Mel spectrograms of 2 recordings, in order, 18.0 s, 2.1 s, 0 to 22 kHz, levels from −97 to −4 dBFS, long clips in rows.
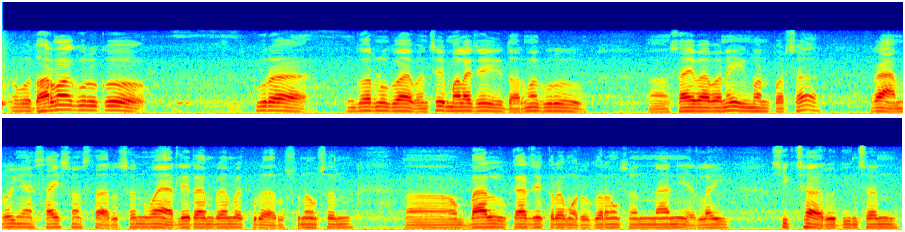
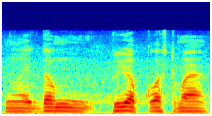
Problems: none marked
